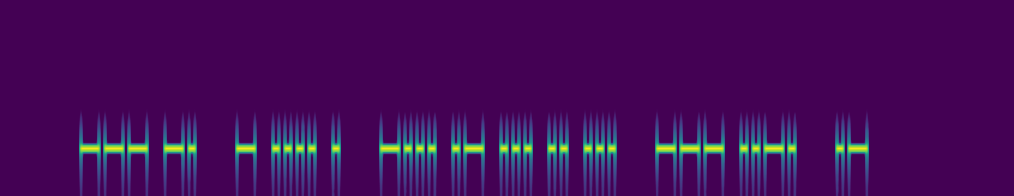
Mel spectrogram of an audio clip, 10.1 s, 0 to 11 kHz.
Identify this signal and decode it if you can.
Morse code, heard as a keyed tone, about 20 wpm, 700 Hz. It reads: ON THE BASIS OF A
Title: Sets of 5 Words Encore 20wpm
